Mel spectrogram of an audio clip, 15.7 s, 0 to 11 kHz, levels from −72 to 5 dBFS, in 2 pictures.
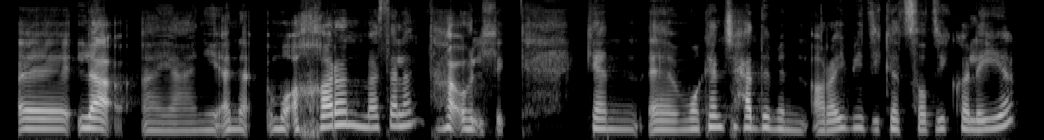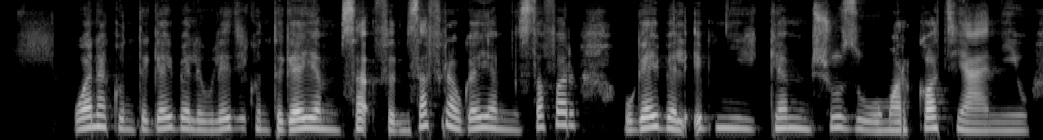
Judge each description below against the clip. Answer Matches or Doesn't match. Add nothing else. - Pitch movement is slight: Doesn't match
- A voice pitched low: Doesn't match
